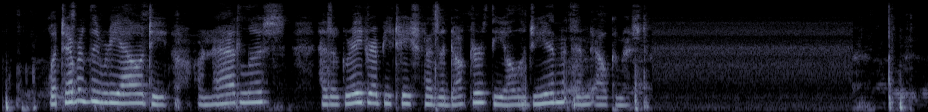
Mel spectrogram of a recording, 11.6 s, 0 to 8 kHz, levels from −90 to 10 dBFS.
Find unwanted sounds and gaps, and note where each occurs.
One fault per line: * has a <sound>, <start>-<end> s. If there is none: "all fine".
all fine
